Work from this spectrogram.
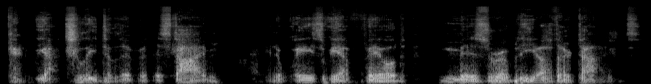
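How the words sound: It is said in an exaggerated, put-on character voice.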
